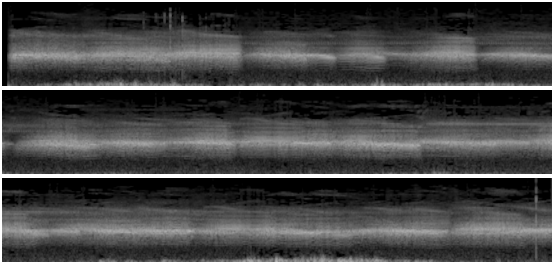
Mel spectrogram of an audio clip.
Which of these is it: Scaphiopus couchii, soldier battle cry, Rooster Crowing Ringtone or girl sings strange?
Scaphiopus couchii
